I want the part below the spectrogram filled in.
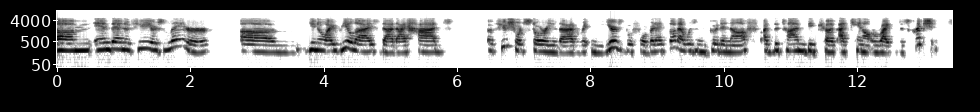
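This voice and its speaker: Speaking with a French accent, a woman has a medium pitch and ordinary pitch variation. Her pace is moderate. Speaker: poet and author. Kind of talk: interview.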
